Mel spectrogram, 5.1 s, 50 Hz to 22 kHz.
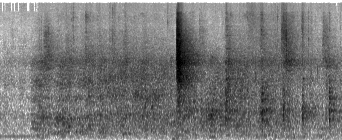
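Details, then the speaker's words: KTM 525 XC dirt bike: faint, irregular light ticks and knocks as the front wheel moves, like loose bolts rattling, are the normal rattle of its fully floating front brake rotors. "so you kind of hear like it sounds like bolts are rattling [Music] around you can just barely hear it Knocking uh that is not bolts rattling around that is uh fully floating front rotors"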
